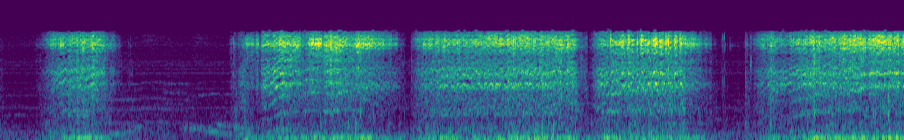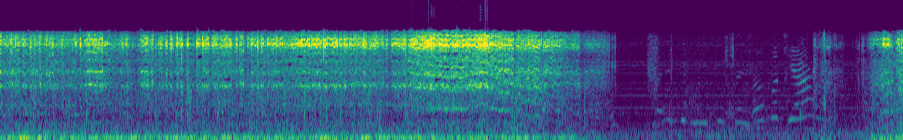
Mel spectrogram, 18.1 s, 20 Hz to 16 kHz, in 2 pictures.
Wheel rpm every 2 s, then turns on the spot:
30, 70, 130, 100, 190, 230, 220, 30, 10.
none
